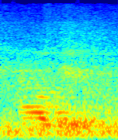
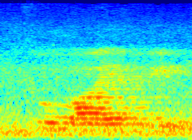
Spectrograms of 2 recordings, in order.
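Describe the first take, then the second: First: The stress falls where New Orleans speakers put it. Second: The stress falls where standard English puts it. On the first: It carries the French stress pattern into English. "we say Calliope, which is again just a strict transfer from French" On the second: It follows ordinary English usage. "We don't say Calliope"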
